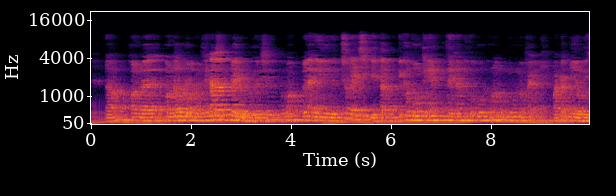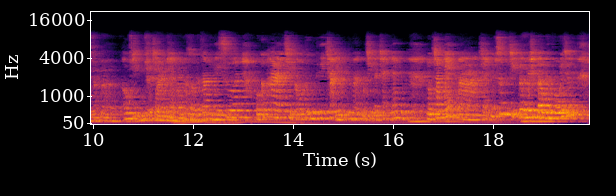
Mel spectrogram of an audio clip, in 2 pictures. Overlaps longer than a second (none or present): present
